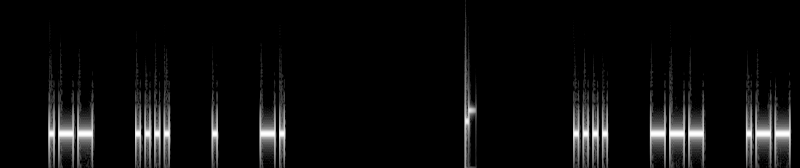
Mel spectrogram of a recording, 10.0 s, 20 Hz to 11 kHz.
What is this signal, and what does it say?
Morse code, heard as a keyed tone, about 20 wpm, spaced as for 11 wpm, 700 Hz. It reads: WHEN HOW
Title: 3x Character Spacing - Top 100 Words - 20wpm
